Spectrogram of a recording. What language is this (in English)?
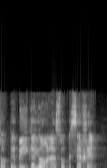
Hebrew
